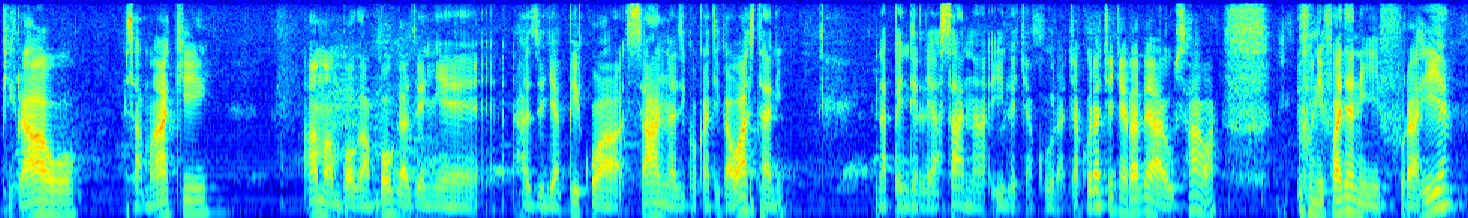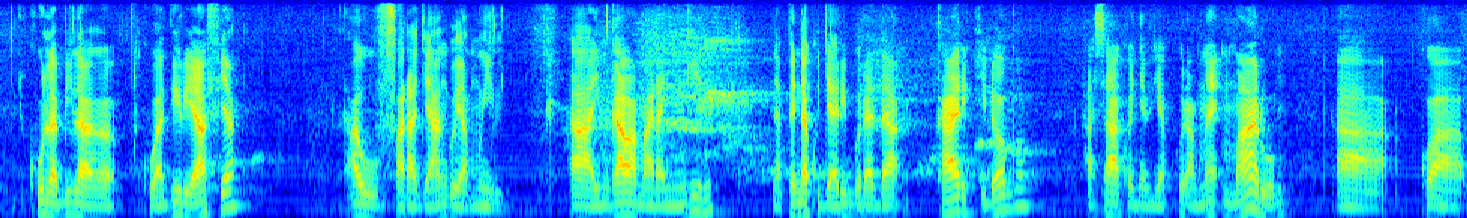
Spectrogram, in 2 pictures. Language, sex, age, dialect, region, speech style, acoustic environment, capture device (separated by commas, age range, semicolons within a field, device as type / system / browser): Swahili, male, 25-34, Kenya - Nairobi Sheng-influenced, Kenya, relaxed, appliances, desktop / Windows / Chrome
